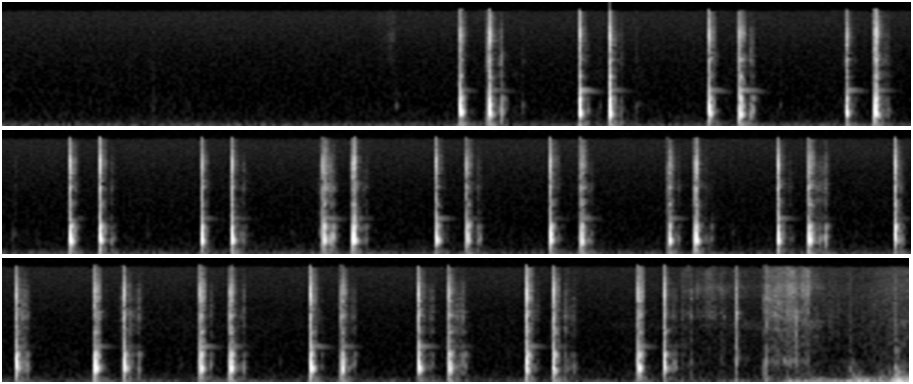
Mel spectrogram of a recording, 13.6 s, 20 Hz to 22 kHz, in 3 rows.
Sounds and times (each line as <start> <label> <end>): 2.3 horse galloping made with two paper cups 12.6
